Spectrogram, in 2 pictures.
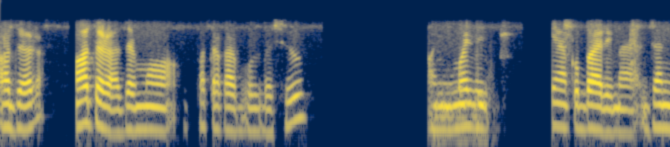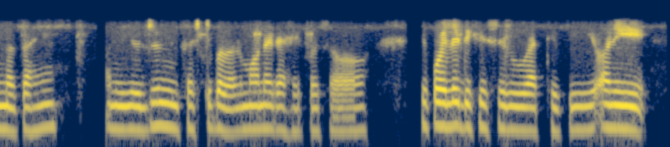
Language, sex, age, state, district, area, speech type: Nepali, female, 45-60, West Bengal, Jalpaiguri, rural, conversation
